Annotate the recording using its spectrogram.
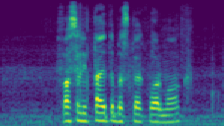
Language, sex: Afrikaans, male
